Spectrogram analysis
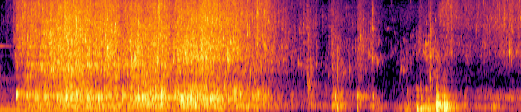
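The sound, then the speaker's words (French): Tap water runs as something is rinsed again by hand after soaking, a steady rushing hiss for about four seconds. Then it stops, leaving scattered drips and soft handling noises. “je rince encore une fois de mon côté.”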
